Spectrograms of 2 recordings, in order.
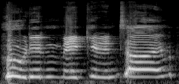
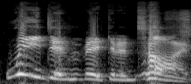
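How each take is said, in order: First: "Who didn't make it in time?" as an exaggerated question; questioning tune. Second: "We didn't make it in time" as an emphatic falling statement; answering statement tune. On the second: Acted. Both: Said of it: "Makoto says the question".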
